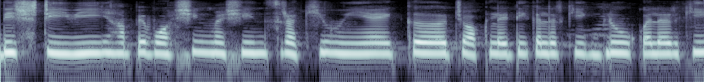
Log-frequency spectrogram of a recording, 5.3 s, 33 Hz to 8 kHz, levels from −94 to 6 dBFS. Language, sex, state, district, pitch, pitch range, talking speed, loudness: Hindi, female, Bihar, West Champaran, 230 Hz, 225-235 Hz, 190 wpm, -14 LUFS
